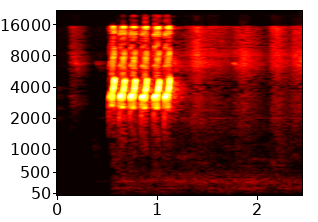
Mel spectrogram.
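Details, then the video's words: Sooty-headed bulbul singing vigorously, a quick run of six sharp whistled notes in about half a second, followed by a soft continuous rustling background. "KICAU BURUNG KUTILANG EMAS GACOR"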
